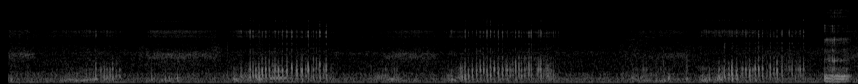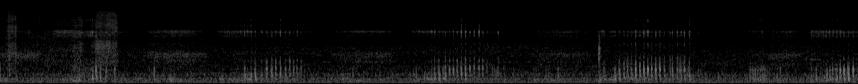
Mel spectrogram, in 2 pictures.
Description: He sounds like a lil piggy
